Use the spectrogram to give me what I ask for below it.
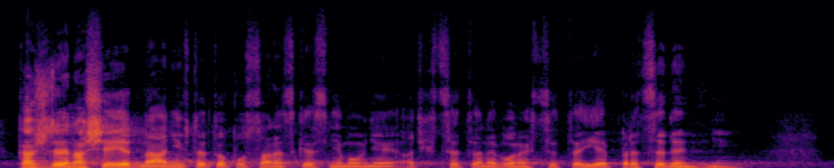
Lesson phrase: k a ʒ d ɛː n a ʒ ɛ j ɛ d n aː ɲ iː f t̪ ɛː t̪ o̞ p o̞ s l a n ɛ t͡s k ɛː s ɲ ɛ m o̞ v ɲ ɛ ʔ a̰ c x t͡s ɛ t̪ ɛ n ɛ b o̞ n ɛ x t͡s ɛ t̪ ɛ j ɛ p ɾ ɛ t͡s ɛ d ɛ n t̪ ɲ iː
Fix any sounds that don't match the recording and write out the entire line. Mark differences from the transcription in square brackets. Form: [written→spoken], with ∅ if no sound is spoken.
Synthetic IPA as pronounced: k a ʒ d ɛː n a [ʒ→ʃ] ɛ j ɛ d n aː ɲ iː f t̪ ɛː t̪ o̞ p o̞ s l a n ɛ t͡s k ɛː s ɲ ɛ m o̞ v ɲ ɛ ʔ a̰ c x t͡s ɛ t̪ ɛ n ɛ b o̞ n ɛ x t͡s ɛ t̪ ɛ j ɛ p ɾ ɛ t͡s ɛ d ɛ n t̪ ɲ iː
